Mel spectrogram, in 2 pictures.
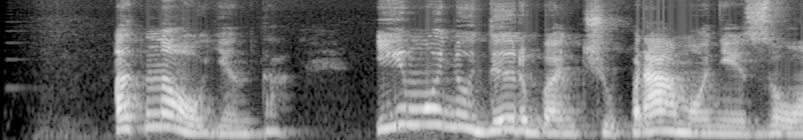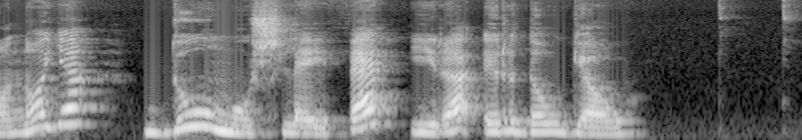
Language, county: Lithuanian, Tauragė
